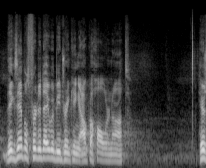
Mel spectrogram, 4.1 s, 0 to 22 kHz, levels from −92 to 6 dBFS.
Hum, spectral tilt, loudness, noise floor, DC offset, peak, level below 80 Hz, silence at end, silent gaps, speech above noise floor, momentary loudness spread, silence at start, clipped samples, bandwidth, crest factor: none; -5 dB/octave; -18 LUFS; -54 dBFS; under 0.1%; -2 dBFS; -70 dBFS; 0 s; none; 37 dB; 12 LU; 0.05 s; under 0.1%; 16 kHz; 18 dB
